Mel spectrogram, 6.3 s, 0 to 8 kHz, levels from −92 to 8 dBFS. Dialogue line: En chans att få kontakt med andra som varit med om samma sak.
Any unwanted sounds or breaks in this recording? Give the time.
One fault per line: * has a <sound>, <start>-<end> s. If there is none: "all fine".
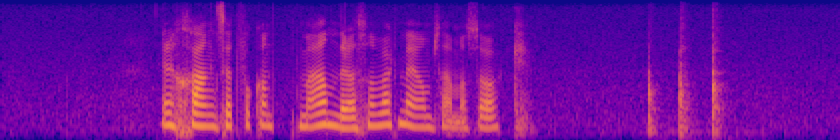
* has a dropout, 2.0-2.2 s
* has a thud, 4.8-5.8 s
